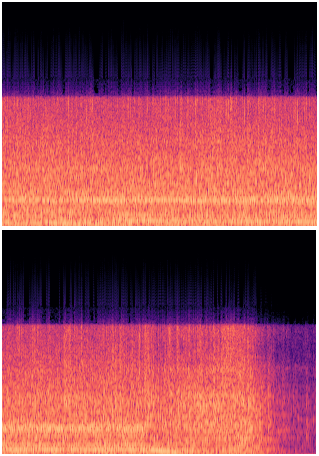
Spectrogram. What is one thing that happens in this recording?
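An aircraft engine roars loudly close by, then drops in pitch and cuts off.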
